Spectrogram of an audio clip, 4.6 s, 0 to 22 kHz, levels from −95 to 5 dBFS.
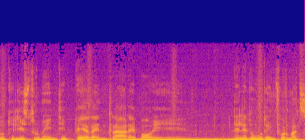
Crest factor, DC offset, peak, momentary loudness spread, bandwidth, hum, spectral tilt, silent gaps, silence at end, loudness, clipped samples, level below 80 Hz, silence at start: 8 dB; under 0.1%; -2 dBFS; 2 LU; 14 kHz; none; -6 dB/octave; none; 0 s; -12 LUFS; under 0.1%; -30 dBFS; 0 s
